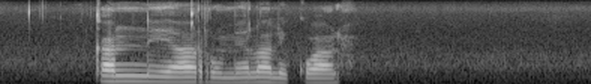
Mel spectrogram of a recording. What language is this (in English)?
Tswana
